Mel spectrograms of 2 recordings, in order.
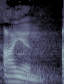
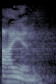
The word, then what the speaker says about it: ayin: The Hebrew letter of the alphabet is pronounced ayin, ayin.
